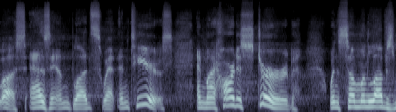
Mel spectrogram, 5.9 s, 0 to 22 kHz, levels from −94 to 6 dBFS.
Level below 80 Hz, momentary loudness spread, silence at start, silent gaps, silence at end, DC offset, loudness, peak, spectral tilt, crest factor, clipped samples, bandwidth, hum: -76 dBFS; 13 LU; 0 s; none; 0 s; under 0.1%; -23 LUFS; -8 dBFS; -4.5 dB/octave; 16 dB; under 0.1%; 17.5 kHz; none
